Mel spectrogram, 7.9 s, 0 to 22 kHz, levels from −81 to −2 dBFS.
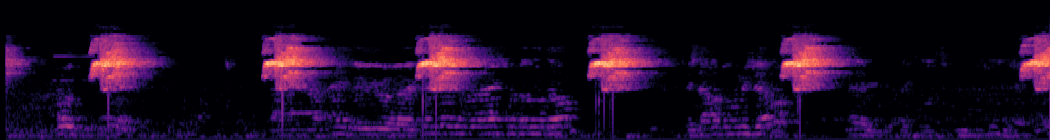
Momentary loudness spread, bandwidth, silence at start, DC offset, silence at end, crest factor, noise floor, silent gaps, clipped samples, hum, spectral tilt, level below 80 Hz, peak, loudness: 19 LU; 8.4 kHz; 0.05 s; under 0.1%; 0 s; 18 dB; -66 dBFS; none; under 0.1%; none; 3.5 dB/octave; -88 dBFS; -2 dBFS; -15 LUFS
